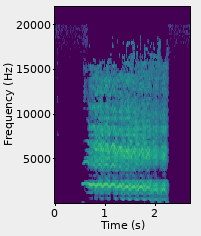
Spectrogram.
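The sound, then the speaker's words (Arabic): A single horse whinny lasting nearly two seconds, loud, with a quavering, wavering pitch that drops and trembles toward the end before cutting off, with no voices. “لا أريد أن يأكلني حصان وتدحرجت عبر الطريق قال الحصان”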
